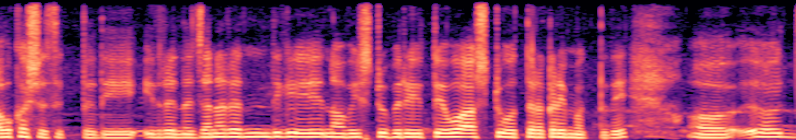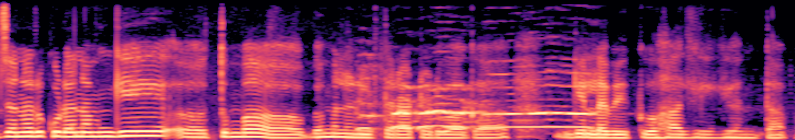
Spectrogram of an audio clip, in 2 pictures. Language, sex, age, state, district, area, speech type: Kannada, female, 18-30, Karnataka, Dakshina Kannada, rural, spontaneous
